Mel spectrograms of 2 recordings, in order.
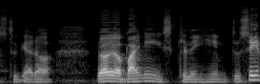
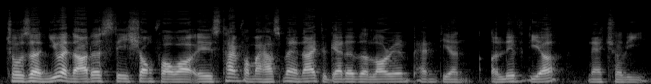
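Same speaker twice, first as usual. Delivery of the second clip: normal talking voice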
